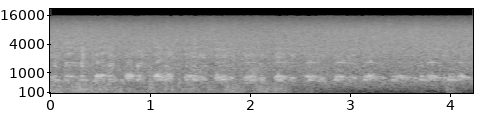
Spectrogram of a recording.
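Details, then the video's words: Flying mute swans over European ponds, autumn or spring recordings from 2011 and 2017. A regular throbbing beat, about three pulses a second, holds steady while the low background noise fades out midway. "CYGNES Blancs/Envols et Vols"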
